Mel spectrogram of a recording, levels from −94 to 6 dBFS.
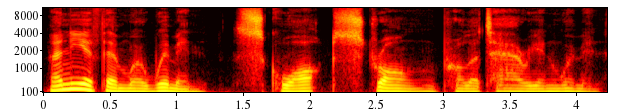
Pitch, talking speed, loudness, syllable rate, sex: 125 Hz, 115 wpm, -20 LUFS, 4.2 syllables/s, male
